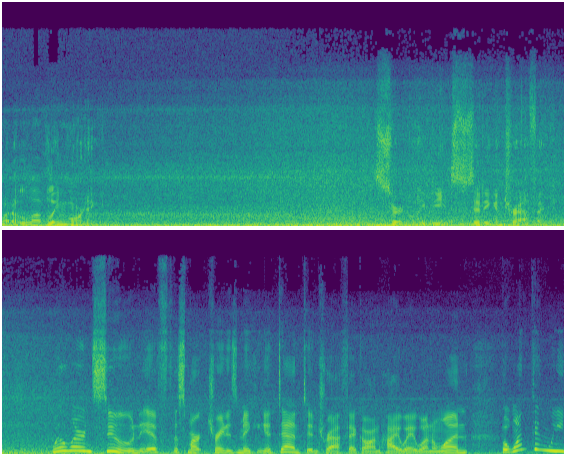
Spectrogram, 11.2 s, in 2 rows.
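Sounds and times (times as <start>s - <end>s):
speech: 0.0s - 1.0s, 3.9s - 11.2s
water and waves around a ferry about to depart: 0.0s - 7.6s
low rumbling undertone: 0.0s - 10.6s.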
